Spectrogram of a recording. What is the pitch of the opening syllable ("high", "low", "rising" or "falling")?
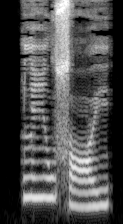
high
